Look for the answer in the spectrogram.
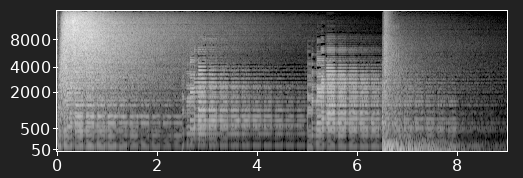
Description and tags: SemiQ intro 7
This sound is part of a mini pack sounds could be used for intros outros for you tube videos and other projects.
weird, digital, sound-design, soundeffect, future, electronic, soundesign, freaky, electric, effect, lo-fi, glitch, sounddesign, sfx, fx, sci-fi, noise, abstract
